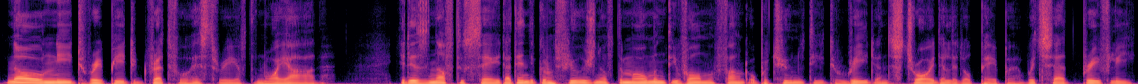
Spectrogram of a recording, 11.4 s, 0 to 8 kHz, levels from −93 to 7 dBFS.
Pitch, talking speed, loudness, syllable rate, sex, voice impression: 100 Hz, 185 wpm, -18 LUFS, 5.2 syllables/s, male, very masculine, very middle-aged, relaxed, weak, dark, very soft, muffled, fluent, slightly raspy, cool, very intellectual, refreshing, sincere, very calm, very mature, very friendly, very reassuring, very unique, very elegant, wild, very sweet, slightly lively, very kind, very modest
